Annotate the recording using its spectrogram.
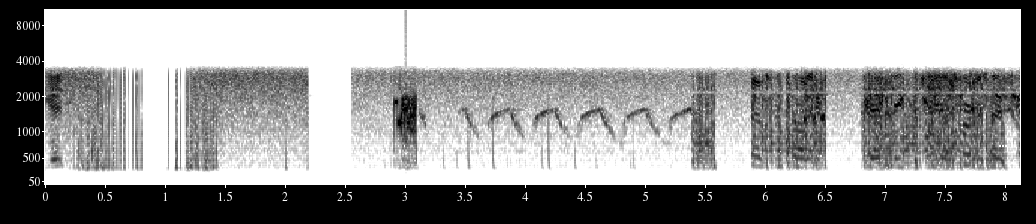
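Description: Fire-dispatch two-way radio traffic without clear words: keyed transmissions of hiss and static, broken by two short dropouts as the squelch closes. About three seconds in a click is followed by a run of about six quick falling tones, and loud static fills the last two seconds.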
